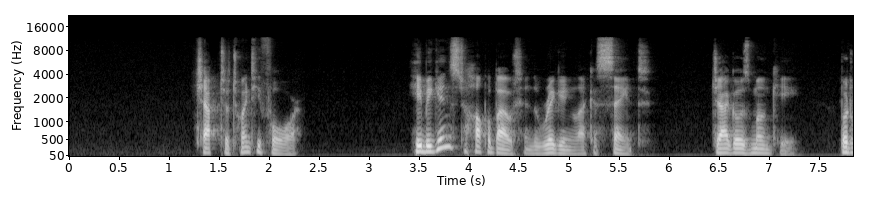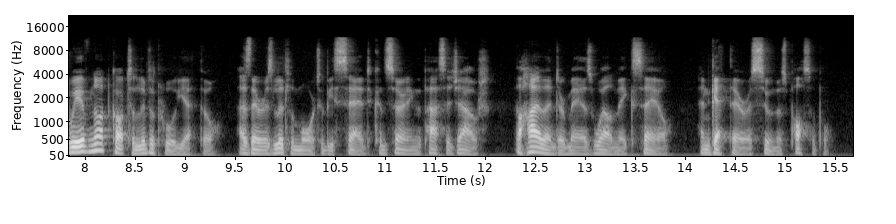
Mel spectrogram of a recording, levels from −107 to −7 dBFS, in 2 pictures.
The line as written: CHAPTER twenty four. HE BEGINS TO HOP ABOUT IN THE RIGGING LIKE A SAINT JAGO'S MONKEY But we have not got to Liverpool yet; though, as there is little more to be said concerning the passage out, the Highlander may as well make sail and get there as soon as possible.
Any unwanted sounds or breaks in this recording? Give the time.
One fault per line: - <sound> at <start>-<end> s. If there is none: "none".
none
